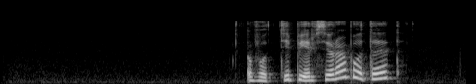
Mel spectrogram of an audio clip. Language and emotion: Russian, positive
